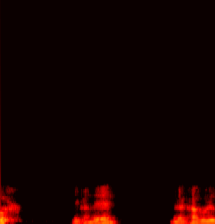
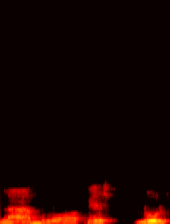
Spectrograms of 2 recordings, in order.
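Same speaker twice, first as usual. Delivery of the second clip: ordinary talk, nothing marked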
